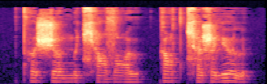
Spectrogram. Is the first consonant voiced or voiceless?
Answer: voiceless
